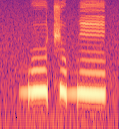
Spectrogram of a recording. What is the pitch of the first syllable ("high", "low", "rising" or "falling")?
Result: high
